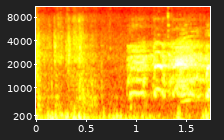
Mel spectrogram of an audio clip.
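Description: Backyard hens cluck and murmur close by in a short burst, with a brighter, busier stretch of chatter in the second half.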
